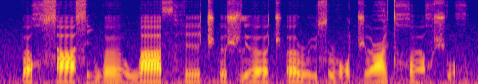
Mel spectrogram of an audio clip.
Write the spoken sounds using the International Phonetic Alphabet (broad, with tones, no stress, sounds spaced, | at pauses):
p œ˧˥ χ s aː˧ s i˩˧ w œː˩ w aː˥ θ h ɪː˥ t͡ʃʼ ʏ˥ ʃ lʲ œː˧˥ t͡ʃʼ œ˥ ɹ y˩˧ s ɹ ɔ˩ t͡ʃ ø˧ ʕ ɪ˧ t χ œː˧˥ χ ʃ u˩˧ χ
